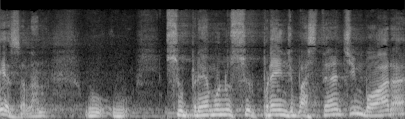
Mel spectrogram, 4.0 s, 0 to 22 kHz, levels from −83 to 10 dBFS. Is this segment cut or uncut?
cut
